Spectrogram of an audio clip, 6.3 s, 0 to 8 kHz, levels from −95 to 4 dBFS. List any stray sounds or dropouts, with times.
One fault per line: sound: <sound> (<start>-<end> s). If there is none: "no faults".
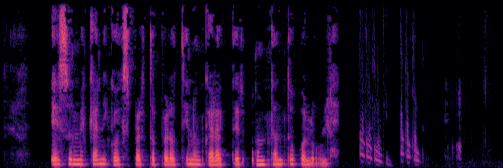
sound: chirp (4.5-5.4 s)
